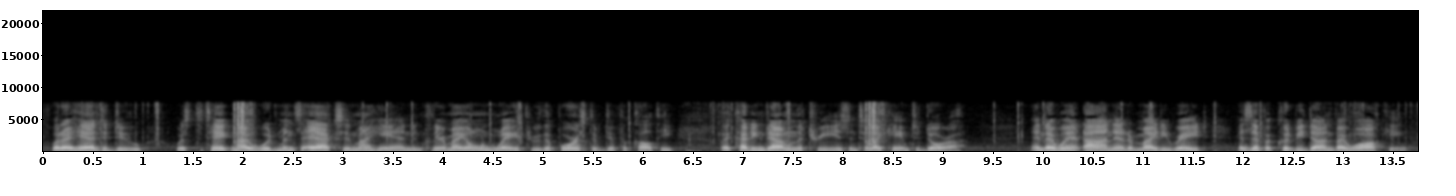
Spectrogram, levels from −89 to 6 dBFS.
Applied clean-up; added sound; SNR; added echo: none; Camera; 18 dB; none.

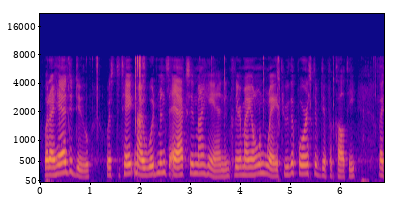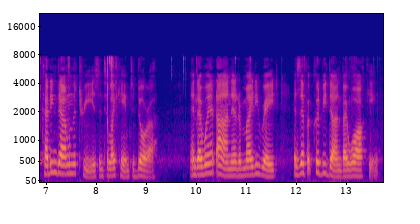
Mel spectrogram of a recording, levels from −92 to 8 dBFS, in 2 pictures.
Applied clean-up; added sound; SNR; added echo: neural mask model Resemble Enhance denoiser.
